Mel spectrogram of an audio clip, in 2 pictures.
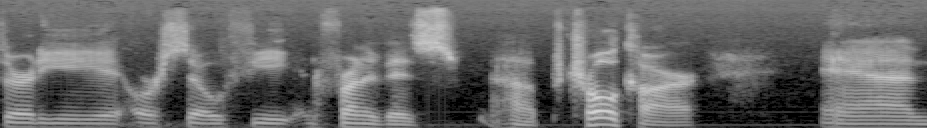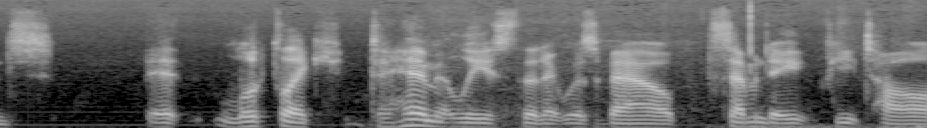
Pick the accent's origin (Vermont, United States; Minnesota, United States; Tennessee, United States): Vermont, United States; I am from Vermont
